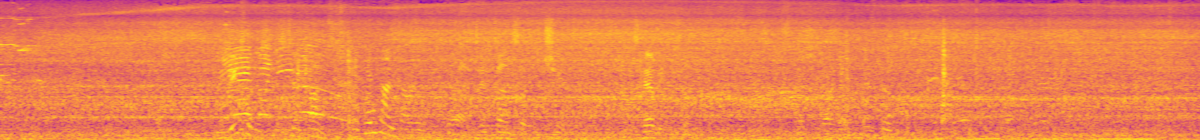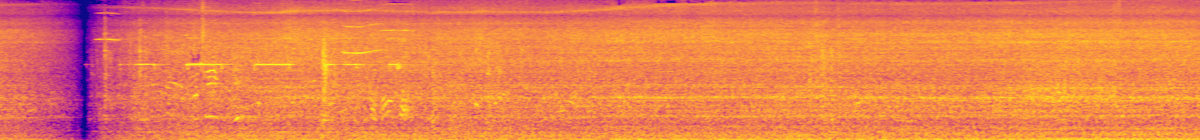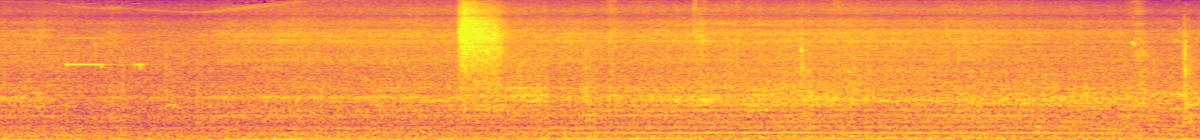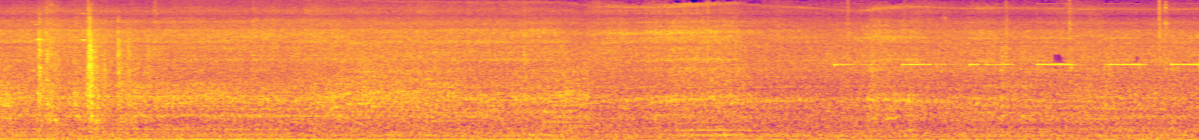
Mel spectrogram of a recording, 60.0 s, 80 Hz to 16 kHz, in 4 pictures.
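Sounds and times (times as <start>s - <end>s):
heavy diesel machinery rumbling: 0.0s - 59.9s
air brake hiss: 35.7s - 36.4s.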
